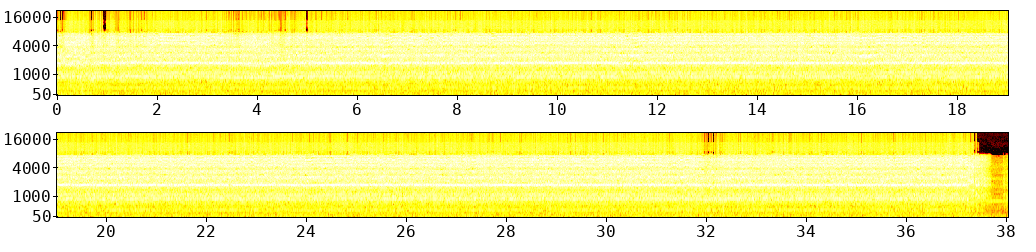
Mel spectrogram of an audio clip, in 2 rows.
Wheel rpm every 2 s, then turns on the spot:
230, 230, 230, 230, 230, 230, 230, 230, 230, 230, 230, 230, 230, 230, 230, 230, 230, 230, 160.
none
